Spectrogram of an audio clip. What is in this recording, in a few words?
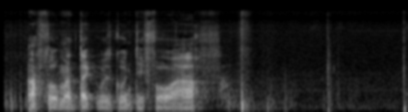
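"Aff", slang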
